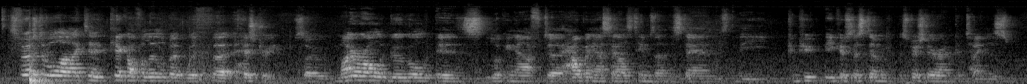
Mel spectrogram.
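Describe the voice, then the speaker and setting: A man with a New Zealand accent talks at a very fast pace in a fairly high pitch with ordinary pitch variation. Audible room echo and noticeable background noise are in the recording. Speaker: tech company speaker. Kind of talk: lecture. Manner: loud.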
